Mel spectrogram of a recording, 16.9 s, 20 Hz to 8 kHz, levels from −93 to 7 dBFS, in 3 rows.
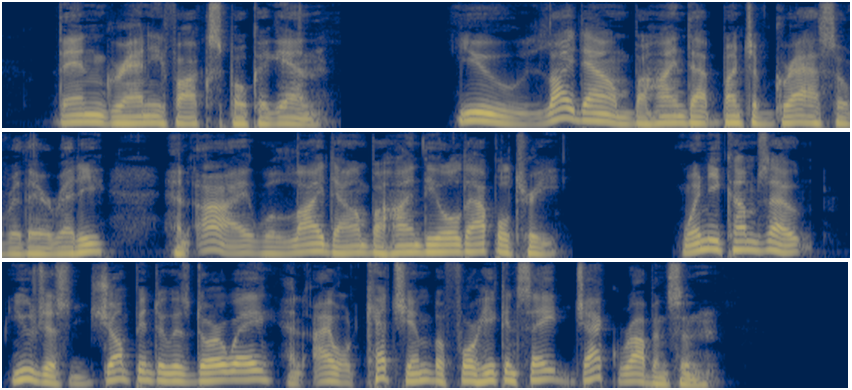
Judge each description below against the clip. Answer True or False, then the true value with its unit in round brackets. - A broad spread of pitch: True (5.7 semitones)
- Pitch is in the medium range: False (120 Hz)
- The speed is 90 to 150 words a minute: False (165 wpm)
